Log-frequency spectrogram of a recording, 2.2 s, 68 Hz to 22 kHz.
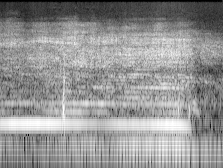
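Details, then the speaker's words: Durafly Carbon Arcus 1000mm RC glider, maiden flight, hard throttle after grass takeoff: steady buzzing hum shifting with throttle, like a meat slicer; something vibrating, cause not yet found. "sounds like some sort of a meat slicer that needs to be [Music] repaired"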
